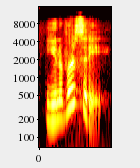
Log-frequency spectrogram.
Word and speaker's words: university: don't pronounce the H we say a university because university sounds like a wise sound same with a European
